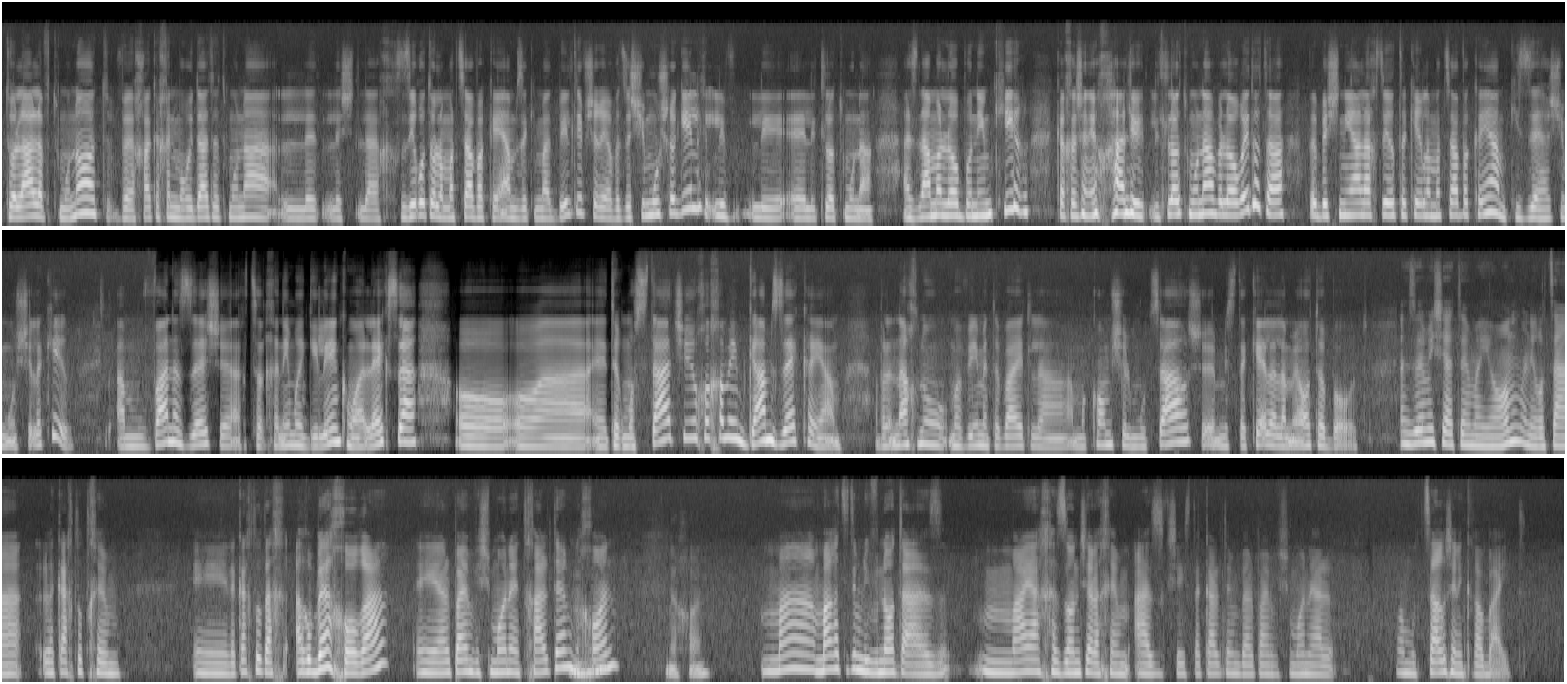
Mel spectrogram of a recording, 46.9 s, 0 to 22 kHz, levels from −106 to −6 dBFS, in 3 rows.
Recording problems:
hiss; faint; until 17 s and from 22 s on; 30 dB below the speech

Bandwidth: 14.5 kHz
